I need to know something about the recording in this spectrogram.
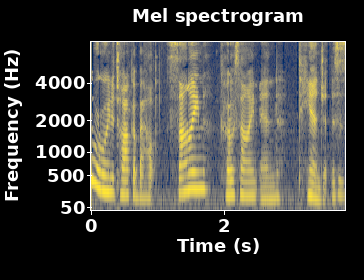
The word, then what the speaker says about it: sin: t a n but you still pronounce them as sine cosine and tangent don't say sencos tan still sine cosine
